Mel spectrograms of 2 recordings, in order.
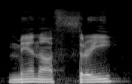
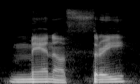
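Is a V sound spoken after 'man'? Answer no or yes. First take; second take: no; no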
